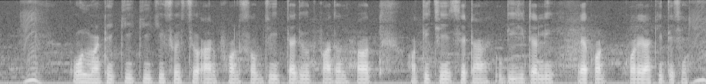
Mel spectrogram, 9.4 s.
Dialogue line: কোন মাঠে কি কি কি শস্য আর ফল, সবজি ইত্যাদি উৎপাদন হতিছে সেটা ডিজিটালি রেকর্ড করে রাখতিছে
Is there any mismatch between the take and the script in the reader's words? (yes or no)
no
